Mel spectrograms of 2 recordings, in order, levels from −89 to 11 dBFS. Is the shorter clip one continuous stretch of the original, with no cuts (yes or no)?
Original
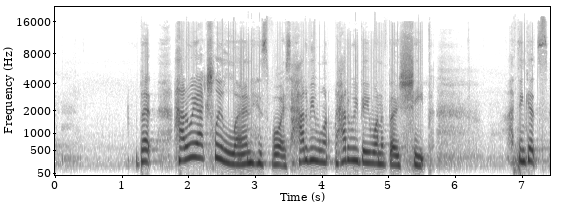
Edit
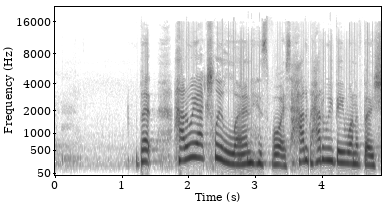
no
